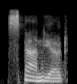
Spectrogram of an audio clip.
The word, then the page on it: Spaniard: Indian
